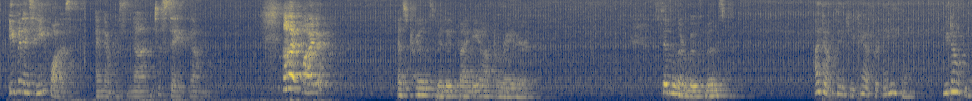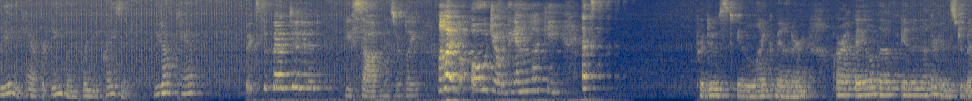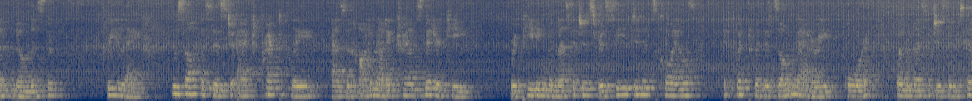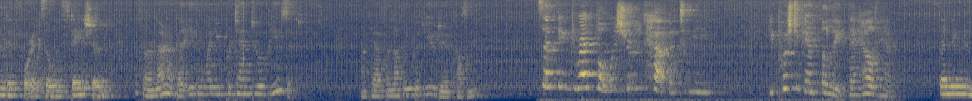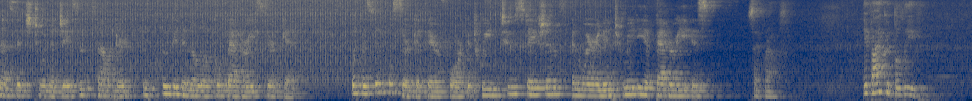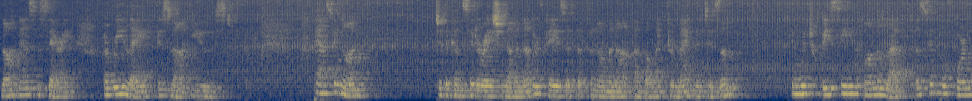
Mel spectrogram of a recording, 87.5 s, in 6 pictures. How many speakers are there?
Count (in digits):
3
